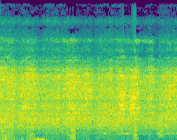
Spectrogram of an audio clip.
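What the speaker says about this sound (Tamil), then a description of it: "இப்போ விசில் வந்த சவுண்ட் கேட்குதுங்க." A pressure cooker on a village kitchen stove lets out a loud, continuous steam whistle, a steady close hiss running without a break and with no talk.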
